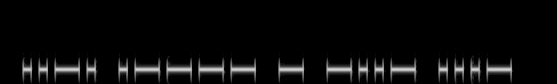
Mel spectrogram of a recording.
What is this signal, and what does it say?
Morse code, heard as a keyed tone, about 15 wpm, 700 Hz. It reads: F1TXV
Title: DXCC-100 Call Signs - 5 Characters - Repeated 2x - 15wpm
